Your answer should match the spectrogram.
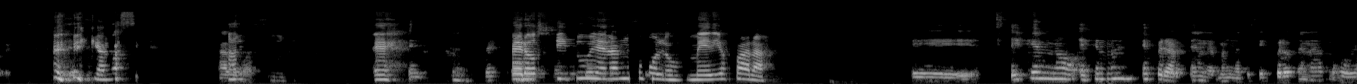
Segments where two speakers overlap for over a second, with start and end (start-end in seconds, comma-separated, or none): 5.1-6.5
